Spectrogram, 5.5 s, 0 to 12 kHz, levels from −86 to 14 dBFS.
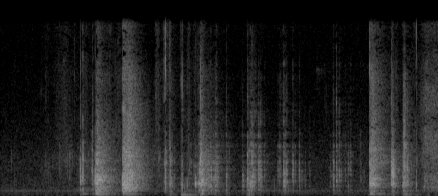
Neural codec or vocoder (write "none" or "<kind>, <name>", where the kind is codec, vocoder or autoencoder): none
